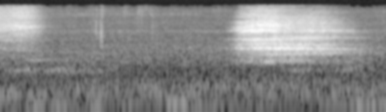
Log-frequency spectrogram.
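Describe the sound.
Deep breathing: a soft, airy inhale, a quiet pause, then a longer and slightly louder breathy exhale, faint and alone without talk.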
